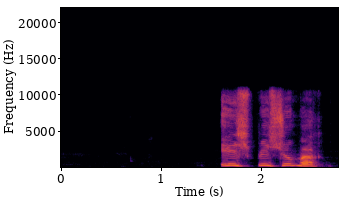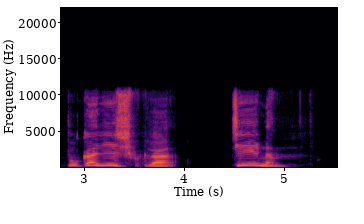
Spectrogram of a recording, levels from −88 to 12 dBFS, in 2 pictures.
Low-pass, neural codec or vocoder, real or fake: 10.8 kHz; codec, 44.1 kHz, 7.8 kbps, Pupu-Codec; fake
